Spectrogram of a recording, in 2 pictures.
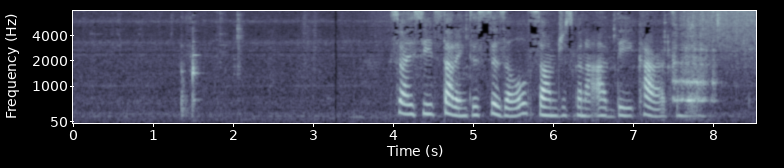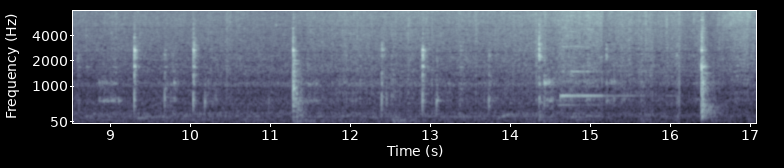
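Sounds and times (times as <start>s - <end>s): carrots sizzling in hot oil: 7.5s - 17.0s
wooden spoon knocking on pan: 11.3s - 11.6s.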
